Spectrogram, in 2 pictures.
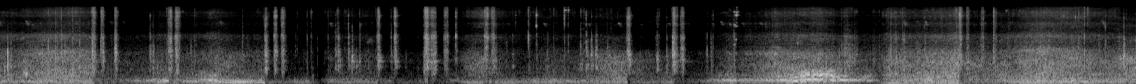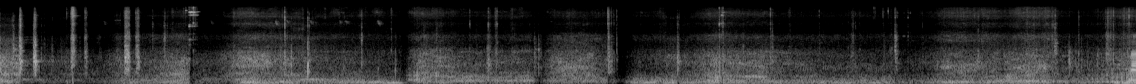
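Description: A small Honda GX gasoline engine converted to run on LPG runs steadily throughout, a continuous low rumble with a few clanks and rattles close by.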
